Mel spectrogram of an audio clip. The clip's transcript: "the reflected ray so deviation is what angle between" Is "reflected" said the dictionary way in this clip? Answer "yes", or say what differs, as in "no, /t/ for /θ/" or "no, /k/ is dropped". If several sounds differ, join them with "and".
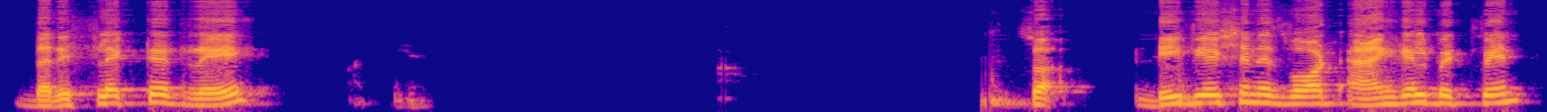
yes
